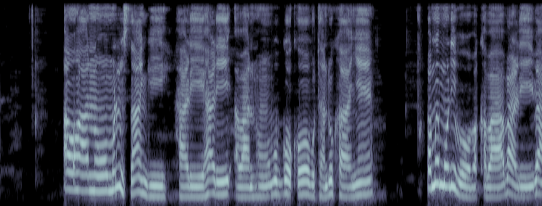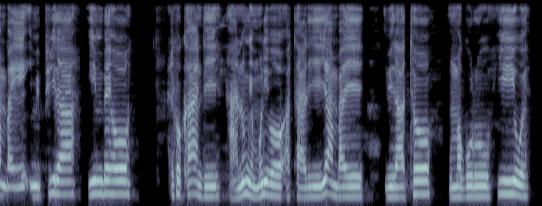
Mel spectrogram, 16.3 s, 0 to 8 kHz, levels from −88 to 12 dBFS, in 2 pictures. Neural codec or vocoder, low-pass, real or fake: none; 7.2 kHz; real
